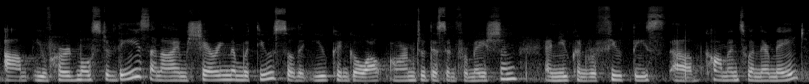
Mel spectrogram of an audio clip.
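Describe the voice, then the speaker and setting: Measured woman explaining flu vaccines. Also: mid-range voice, steady tone, a little mellow, slight background noise, low-quality recording. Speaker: infectious disease researcher. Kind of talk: scientific talk.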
